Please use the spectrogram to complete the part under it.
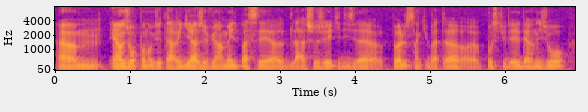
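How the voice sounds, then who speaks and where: Young dude, very low voice, chatty startup founder, lots of ums. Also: male voice, fairly quick. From Belgium. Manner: relaxed, many hesitations and fillers. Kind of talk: casual interview answers. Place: startup incubator office.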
